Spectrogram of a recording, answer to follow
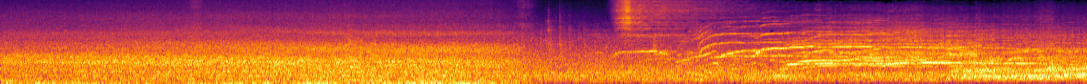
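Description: Steady road and engine noise from inside a moving car for about five seconds. Then, after a sudden rush of noise, an inverted steel roller coaster train passes overhead with many riders screaming together.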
